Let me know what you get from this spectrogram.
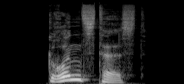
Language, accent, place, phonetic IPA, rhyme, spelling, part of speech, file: German, Germany, Berlin, [ˈɡʁʊnt͡stəst], -ʊnt͡stəst, grunztest, verb, De-grunztest.ogg
- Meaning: inflection of grunzen: 1. second-person singular preterite 2. second-person singular subjunctive II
